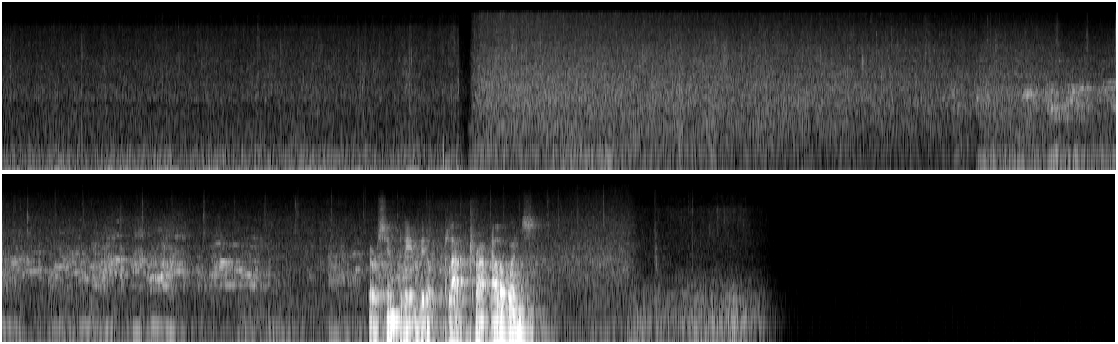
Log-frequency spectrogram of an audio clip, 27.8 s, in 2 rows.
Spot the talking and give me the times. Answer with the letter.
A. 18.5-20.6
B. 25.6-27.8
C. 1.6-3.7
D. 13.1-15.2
A.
